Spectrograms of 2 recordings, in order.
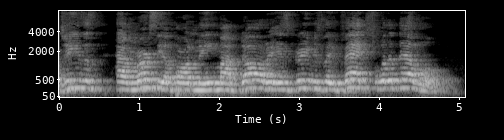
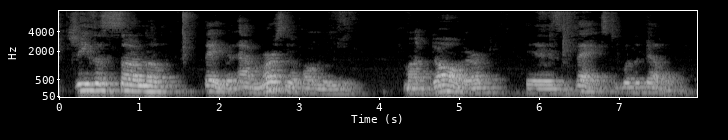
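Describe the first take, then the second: First: Loud, high desperate cry for mercy; yelling even more. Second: Retelling a desperate plea, only half raised; woman crying out. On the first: Canaanite woman yelling louder at silent Jesus, high loud cry. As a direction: shout the plea, pitched well up. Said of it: "she yells out even more". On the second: Canaanite woman begging Jesus for mercy, mild mock cry. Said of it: "she's yelling at the top of her lungs". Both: Retold or imitated.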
